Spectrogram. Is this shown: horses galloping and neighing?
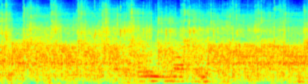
no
